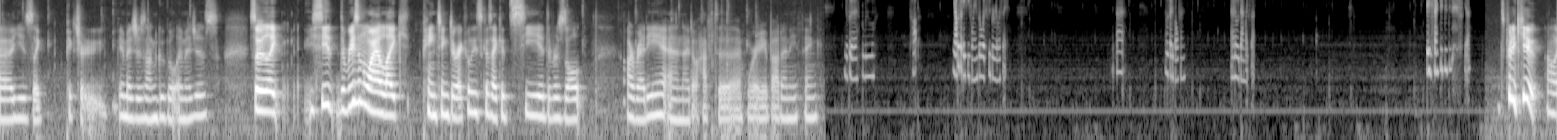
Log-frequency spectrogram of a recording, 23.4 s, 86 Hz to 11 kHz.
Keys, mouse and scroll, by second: 2.8 middle click, 10.2 shift+middle click, 10.9 shift+middle click, 14.7 shift+middle click, 15.3 shift+middle click, 16.9 shift+middle click, 17.5 shift+middle click, 18.6 shift+middle click, 20.0 shift+middle click, 21.2 shift+middle click, 21.6 shift+middle click, 21.8 shift+middle click.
